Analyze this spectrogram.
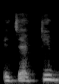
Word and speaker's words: adjective: In adjective, D is silent.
